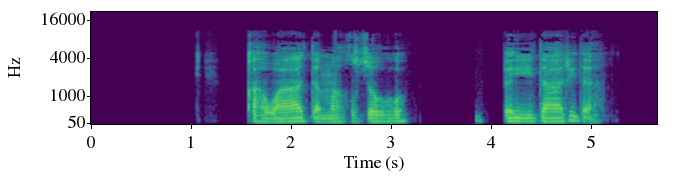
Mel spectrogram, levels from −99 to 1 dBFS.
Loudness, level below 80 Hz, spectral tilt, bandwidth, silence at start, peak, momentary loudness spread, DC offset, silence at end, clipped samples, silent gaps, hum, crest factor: -23 LUFS; -56 dBFS; -5.5 dB/octave; 10.5 kHz; 1.55 s; -4 dBFS; 22 LU; under 0.1%; 0.55 s; under 0.1%; 3.34-3.82 s, 4.02-4.11 s; none; 22 dB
